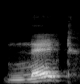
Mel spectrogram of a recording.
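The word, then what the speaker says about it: gnat: होता है जी हां कई बार शब्दों का पहला अक्षर भी साइलेंट होता है अर्थात अनुचर या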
